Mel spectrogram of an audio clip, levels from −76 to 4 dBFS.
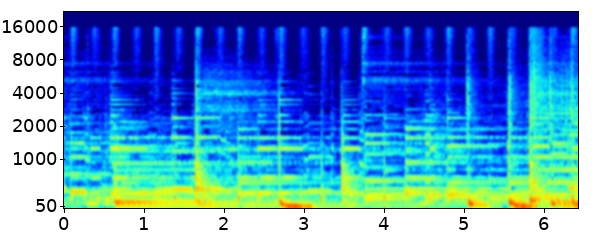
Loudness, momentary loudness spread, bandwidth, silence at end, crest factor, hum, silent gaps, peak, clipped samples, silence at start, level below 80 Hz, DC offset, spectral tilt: -20 LUFS; 8 LU; 16.5 kHz; 0 s; 18 dB; none; none; 0 dBFS; under 0.1%; 0 s; -24 dBFS; under 0.1%; -6.5 dB/octave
